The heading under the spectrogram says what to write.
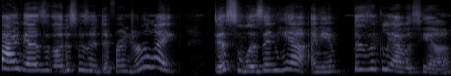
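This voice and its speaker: With a Bahamian accent, a woman talks at a fairly quick pace, her pitch swinging very widely. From Bahamas. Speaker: motivational vlogger. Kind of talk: motivational vlog talk. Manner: casual, conversational.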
